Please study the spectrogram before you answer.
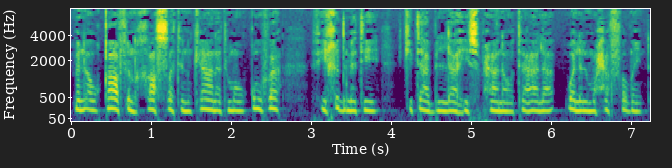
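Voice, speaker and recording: Mellow, husky male religious scholar. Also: sits high, no room sound. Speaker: Islamic scholar answering listeners' questions. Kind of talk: religious explanation on a radio program.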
